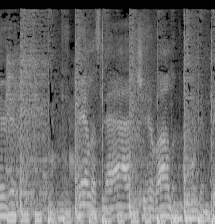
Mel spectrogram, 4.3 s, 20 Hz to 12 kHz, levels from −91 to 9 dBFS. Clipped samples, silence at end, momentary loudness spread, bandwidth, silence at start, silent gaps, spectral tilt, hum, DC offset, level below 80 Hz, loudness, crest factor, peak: under 0.1%; 0 s; 3 LU; 11 kHz; 0 s; none; -5.5 dB/octave; none; under 0.1%; -22 dBFS; -16 LUFS; 12 dB; -2 dBFS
